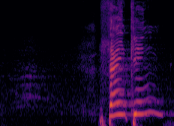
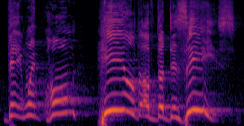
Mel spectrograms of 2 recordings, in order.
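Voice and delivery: loud, driving pulpit preaching; 4 dB louder than usual. Acted. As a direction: preach it hard to the congregation. Preaching at full force.

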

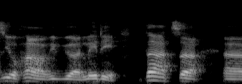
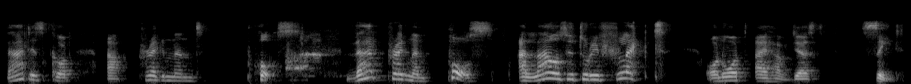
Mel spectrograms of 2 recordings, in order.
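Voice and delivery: usual speaking voice

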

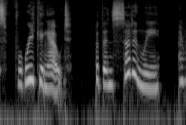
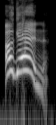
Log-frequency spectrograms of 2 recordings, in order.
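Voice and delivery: loud, high burst of outrage; exasperated outburst; 8 semitones higher, 17 dB louder than usual. A narrator's reading. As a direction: blurt it out, fed up. Exasperated at finding mother again.

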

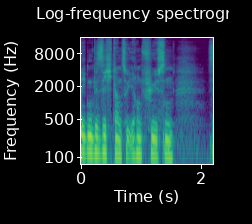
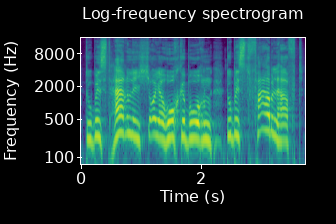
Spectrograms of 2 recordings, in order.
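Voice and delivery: high, loud gushing praise; adoring cheers; 11 semitones higher, 9 dB louder than usual. A narrator's reading. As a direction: cry out your worship of the leader. Witches cheering their leader. (begeisterte Jubelrufe, hoch und laut)

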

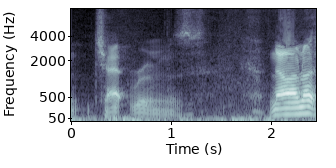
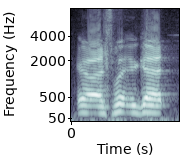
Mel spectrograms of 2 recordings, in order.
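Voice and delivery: gloating cheer; 8 semitones higher, 10 dB louder than usual. Real, not acted. Gloating after a kill.

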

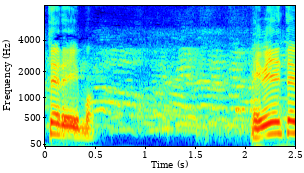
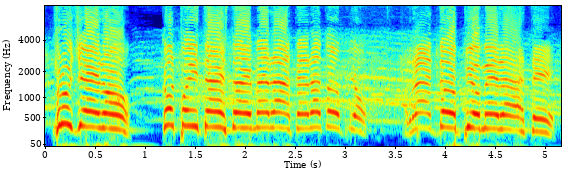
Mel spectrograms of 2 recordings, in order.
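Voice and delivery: breathless italian goal commentary; 7 semitones higher, slower than usual. Real, not acted. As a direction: yell the goal, stretch raddoppio slowly. Second goal called live.

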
